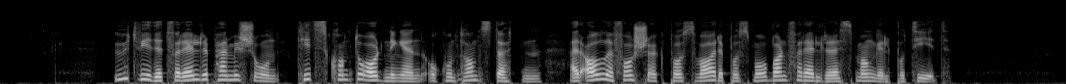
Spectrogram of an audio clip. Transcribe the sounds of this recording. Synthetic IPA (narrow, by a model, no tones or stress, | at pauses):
ʉːt̪ʰʋiːd̪ət̪fɔɾɛld̪ɾəpʰæɾmɪʃuːnt̪ʰɪd̪skʰɔnt̪ʊɔɖnɪŋəno̰ːkʰʊnt̪ʰɑnt̪st̪œt̪n̩ | ʔæ̰ːɾʔɑləfɔʃøːkpʰoːoːsʋɑːɾəpʰoːsmoːbɑːɳfɔɾɛld̪ɾəsmɑŋəlpʰoːt̪ʰiːd̪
